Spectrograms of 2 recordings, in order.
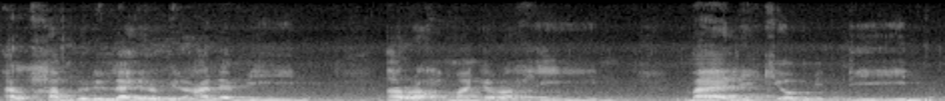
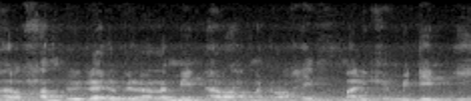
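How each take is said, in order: First: It is recited slowly with long vowels held. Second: It is recited quickly with long vowels cut short. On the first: The speaker calls it right. "Ada ruangan di situ" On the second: The speaker calls it wrong. "Bacaannya betul, kalimatnya, tapi ... tajwidnya takkan"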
